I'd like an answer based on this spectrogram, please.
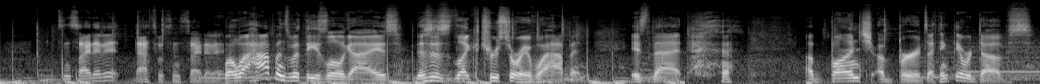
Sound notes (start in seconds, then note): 6.8 laughs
